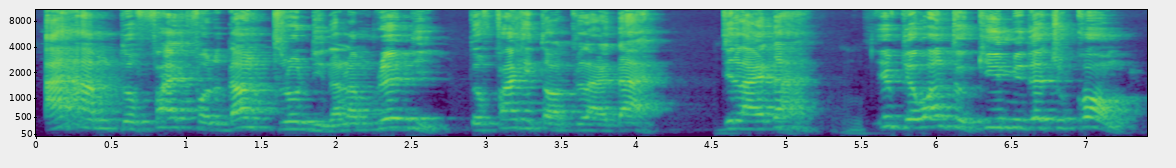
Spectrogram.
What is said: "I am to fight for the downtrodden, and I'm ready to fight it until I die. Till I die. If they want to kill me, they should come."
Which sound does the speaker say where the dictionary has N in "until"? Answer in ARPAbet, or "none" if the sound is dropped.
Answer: none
